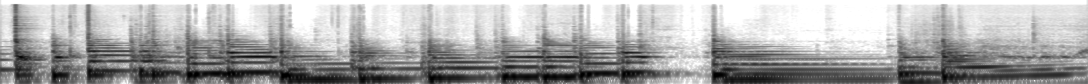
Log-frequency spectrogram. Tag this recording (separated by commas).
Pizzicato, Bowed string instrument, Cello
